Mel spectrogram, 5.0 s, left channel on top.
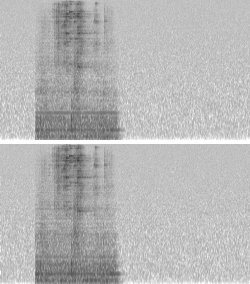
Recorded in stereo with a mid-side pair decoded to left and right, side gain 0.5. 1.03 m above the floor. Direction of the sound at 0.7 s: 40° right.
